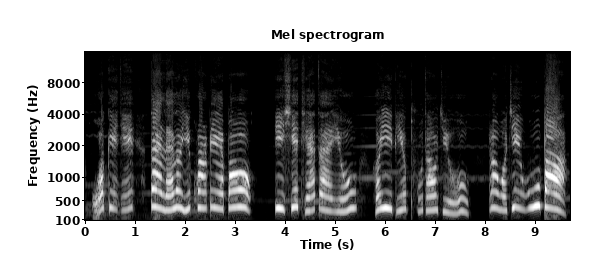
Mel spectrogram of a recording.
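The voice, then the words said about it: Quiet pinched-nose voice. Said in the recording (Chinese): “捏着鼻子， 小声说”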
